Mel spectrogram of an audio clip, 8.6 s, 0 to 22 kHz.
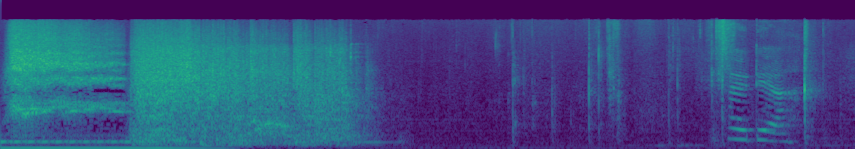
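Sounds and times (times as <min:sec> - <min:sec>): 
loud roaring car crash during crash test: 0:00.0 - 0:04.1
scattered small clatters and debris sounds: 0:01.3 - 0:04.1
speech: 0:07.4 - 0:08.1.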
